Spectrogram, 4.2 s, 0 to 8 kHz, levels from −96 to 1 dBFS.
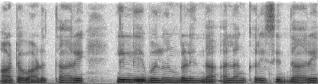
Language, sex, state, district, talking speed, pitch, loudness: Kannada, female, Karnataka, Shimoga, 70 wpm, 170 Hz, -17 LUFS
